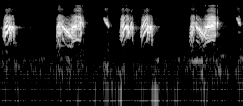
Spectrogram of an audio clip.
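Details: Lure recording of a Long-tailed shrike to get reluctant birds singing. Harsh, raspy chattering notes come in short bursts, with a few brief high clicks between them.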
